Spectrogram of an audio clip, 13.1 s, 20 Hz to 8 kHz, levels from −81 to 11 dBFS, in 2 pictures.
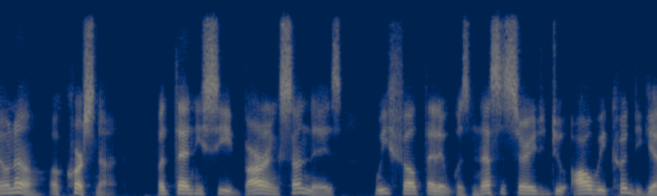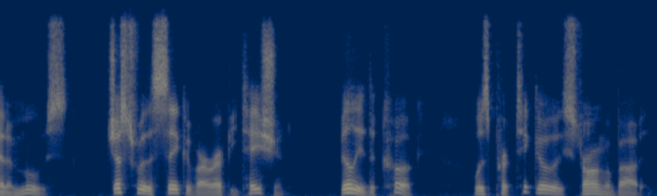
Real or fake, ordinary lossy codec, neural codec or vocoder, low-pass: fake; Opus, 64 kbps; codec, 16 kHz, about 1 kbps, DyCAST, with the encoder's durations; 7.2 kHz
